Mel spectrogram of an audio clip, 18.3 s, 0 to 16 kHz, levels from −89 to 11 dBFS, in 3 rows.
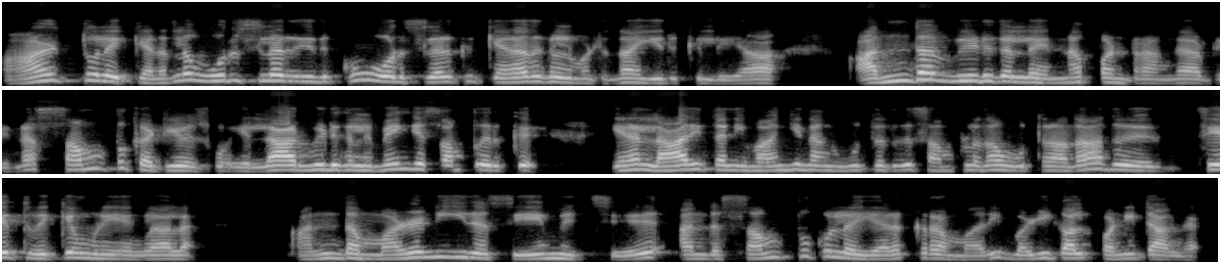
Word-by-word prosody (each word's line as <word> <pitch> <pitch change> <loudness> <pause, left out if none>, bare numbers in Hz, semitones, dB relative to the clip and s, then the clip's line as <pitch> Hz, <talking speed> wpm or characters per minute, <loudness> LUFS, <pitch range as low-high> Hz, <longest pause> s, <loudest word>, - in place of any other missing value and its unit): ஆழ்துளை 245 -2 +3
கிணறுல 170 +12 0
ஒரு 255 +1 +2
சிலரு 250 -3 +3
இருக்கும் 255 +7 -4
ஒரு 210 -2 +5
சிலருக்கு 210 +2 -1
கிணறுகள் 200 0 +2
மட்டும் 170 - -8
தான் 175 -2 -1
இருக்கு 170 0 -10
இல்லயா! 150 +2 -4 0.5
அந்த 250 +10 +4 0.2
வீடுகள்ல 225 -5 +2
என்ன 185 +4 -2
பண்ணுறாங்க 165 -3 -5
அப்பிடின்னா, 155 -1 -6
சம்பு 250 +6 -1
கட்டி 185 -1 +2
வச்சுக்கோம். 170 -2 -7
எல்லார் 200 +2 +7
வீடுகளிலுமே 205 0 +3
இங்கே 235 -1 +2
சம்பு 200 - +1
இருக்கு. 400 +2 0 0.4
ஏன்னா, 215 +3 +4
லாரி 210 +5 +6
தண்ணீ 195 -3 +1
வாங்கி 195 +4 -2
நாங்க 180 -2 -6
ஊற்றுறதுக்கு 195 0 -4
சம்புல 190 +3 -6
தான் 200 -2 +1
ஊத்துனா 180 -1 -2
தான் 240 - +3
அது 210 -1 +5 0.4
சேர்த்து 215 -4 +5
வைக்க 220 - +1
முடியும் 170 -3 -3
எங்களால. 165 +1 -1 0.6
அந்த 190 +3 -3 0.2
மழைநீரை 225 +2 +1
சேமிச்சு 170 -3 -2 0.3
அந்த 170 -1 -5
சம்புக்குள்ளே 230 +3 -2
இறக்கிறமாரி 175 -3 -4
வழிகால் 195 +2 0
பண்ணிட்டாங்க. 165 -4 -2
195 Hz, 160 wpm, -20 LUFS, 175-220 Hz, 0.6 s, எல்லார்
